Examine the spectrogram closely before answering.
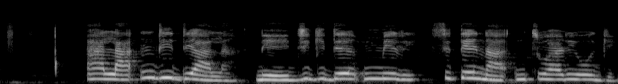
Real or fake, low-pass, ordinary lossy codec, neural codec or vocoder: real; 7.2 kHz; Opus, 64 kbps; none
